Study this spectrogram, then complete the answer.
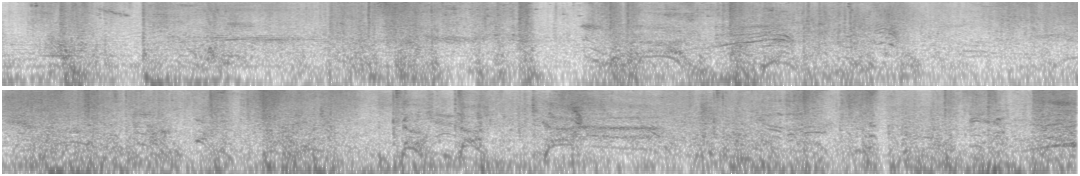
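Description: Heavy punches and blows land with loud thuds.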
